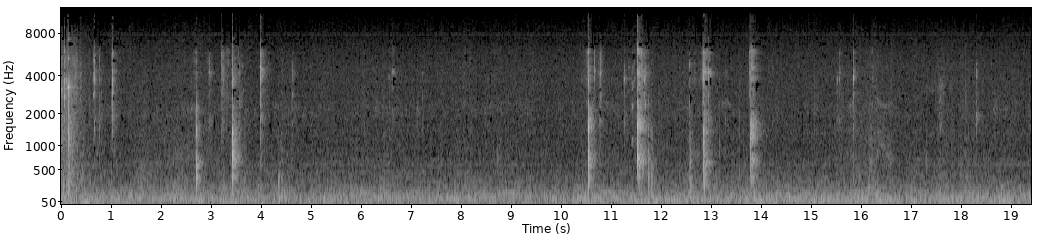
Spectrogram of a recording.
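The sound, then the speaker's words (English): Sharp scratchy clicks of a cutter knife slicing on a book, in scattered bursts: a few early, a long pause, then a quick cluster later, each brief and crisp over a low steady hum. “You want the cutter? Remember to do it on the book.”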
